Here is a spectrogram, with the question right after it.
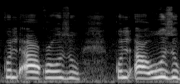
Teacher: پڑھیں گے تو دیکھیں قوف کو بھی آپ نے تبدیل کیا، قاف کی جگہ آپ باریک والے قاف کو لگا دیا اور اس کے بعد عین کی جگہ آپ نے حمزہ لگا دیا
